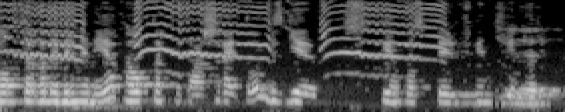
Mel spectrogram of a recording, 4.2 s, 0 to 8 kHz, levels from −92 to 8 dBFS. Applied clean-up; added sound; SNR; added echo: classical method spectral subtraction.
